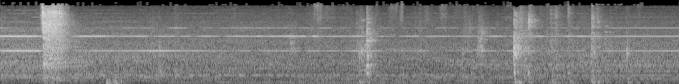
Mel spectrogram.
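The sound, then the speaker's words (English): A malfunctioning studio server gives off a steady, thin high-pitched electronic beep tone over a low mechanical hum, broken by a few sharp clunks and clicks. No one speaks. “Getting a beep.”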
